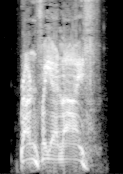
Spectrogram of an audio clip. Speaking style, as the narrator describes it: a shout of

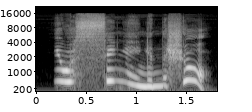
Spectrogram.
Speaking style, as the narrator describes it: he exclaimed in a tone of pure amazement

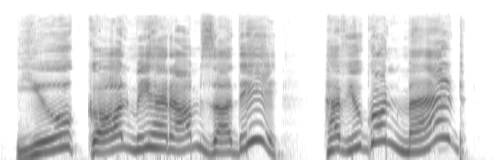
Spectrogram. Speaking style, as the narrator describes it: shouted, her voice breaking

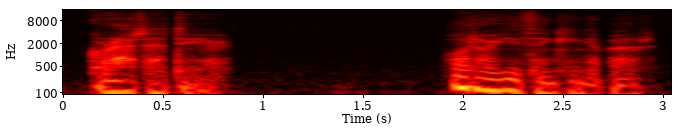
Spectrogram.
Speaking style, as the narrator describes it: he said softly

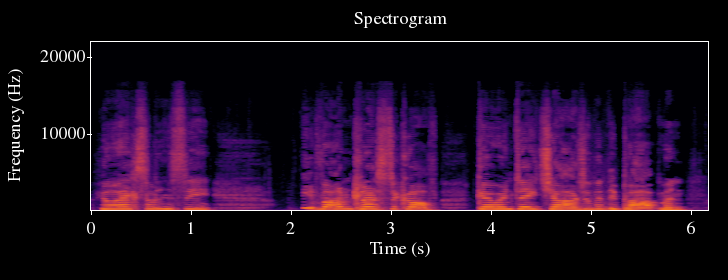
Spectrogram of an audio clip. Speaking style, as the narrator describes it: 35,000 messengers shout with a single voice

